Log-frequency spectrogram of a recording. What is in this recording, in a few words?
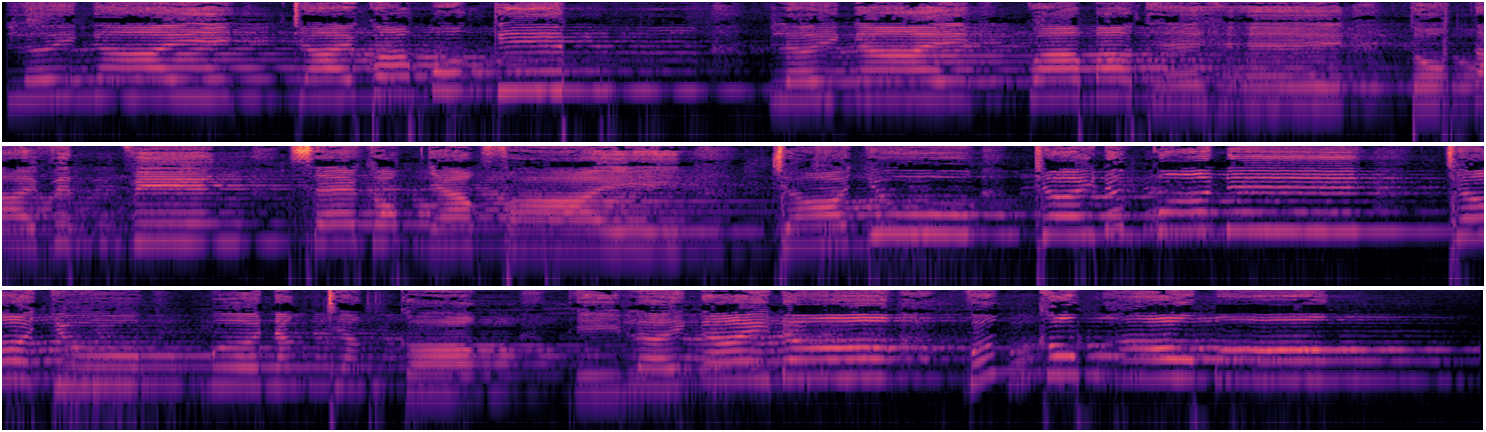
tenor basso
